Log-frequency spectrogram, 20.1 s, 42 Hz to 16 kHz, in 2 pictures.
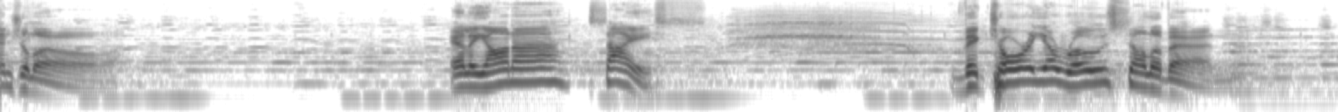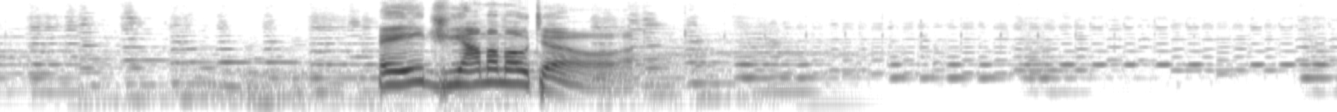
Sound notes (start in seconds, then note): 5.4 crowd member screaming; 10.6 lively music; 17.2 lively music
